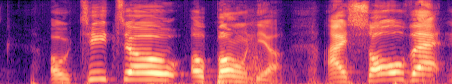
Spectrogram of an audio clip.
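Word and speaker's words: Ogbonnia: and it's otito and yes this is the correct pronunciation the g is silent a bonya otito obonya i saw that name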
